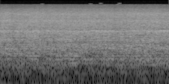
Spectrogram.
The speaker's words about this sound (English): He could hear the blow dryer and knew I wouldn't hear his knock. Well, I stopped the dryer and waited.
